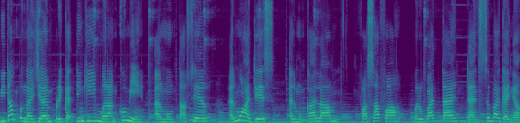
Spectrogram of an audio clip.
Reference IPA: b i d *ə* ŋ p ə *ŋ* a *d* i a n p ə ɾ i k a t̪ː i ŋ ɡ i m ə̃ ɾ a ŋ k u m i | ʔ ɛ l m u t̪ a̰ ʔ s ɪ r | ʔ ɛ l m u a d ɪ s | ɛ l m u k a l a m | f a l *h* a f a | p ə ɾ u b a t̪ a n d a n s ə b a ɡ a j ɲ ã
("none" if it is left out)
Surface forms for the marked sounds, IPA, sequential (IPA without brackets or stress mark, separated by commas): a, ŋ, d͡ʒ, s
